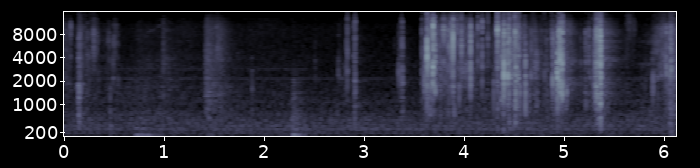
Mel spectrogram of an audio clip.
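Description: A foil wrapper crinkles and rustles as a hand picks it up.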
